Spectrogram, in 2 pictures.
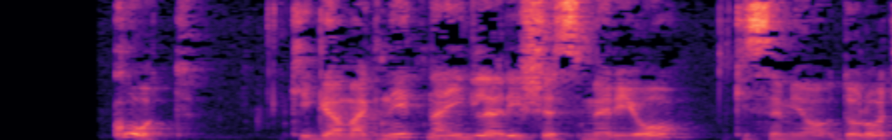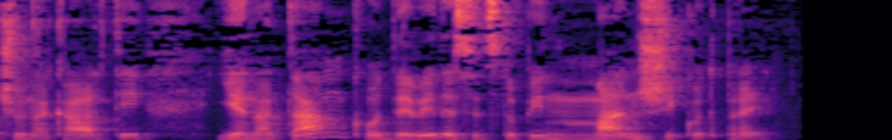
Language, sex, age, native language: Slovenian, male, 18-29, Croatian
